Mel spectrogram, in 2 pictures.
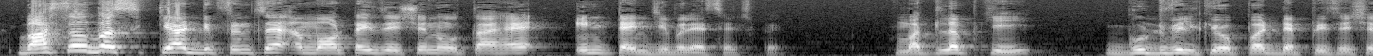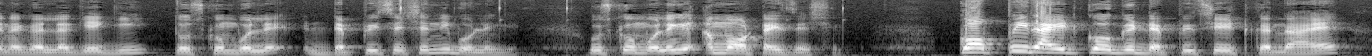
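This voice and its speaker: A male coaching teacher, giving an exam revision lecture in Hindi mixed with English terms, asking and answering his own questions. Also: a little high. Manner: keeps checking in with "theek hai?".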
